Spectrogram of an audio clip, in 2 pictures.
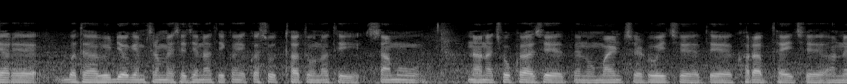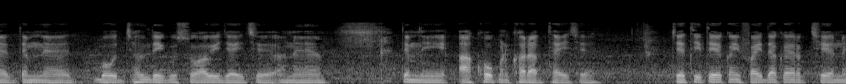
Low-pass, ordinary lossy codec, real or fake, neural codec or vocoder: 7.2 kHz; MP3, 32 kbps; real; none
